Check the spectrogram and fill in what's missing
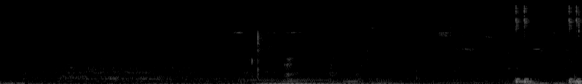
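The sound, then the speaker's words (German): A few sharp, distinct computer mouse clicks near the end, over a quiet background with faint rustling and a soft, indistinct murmur of a voice earlier on. “Muss ich mal einmal ein bisschen hier klicken.”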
